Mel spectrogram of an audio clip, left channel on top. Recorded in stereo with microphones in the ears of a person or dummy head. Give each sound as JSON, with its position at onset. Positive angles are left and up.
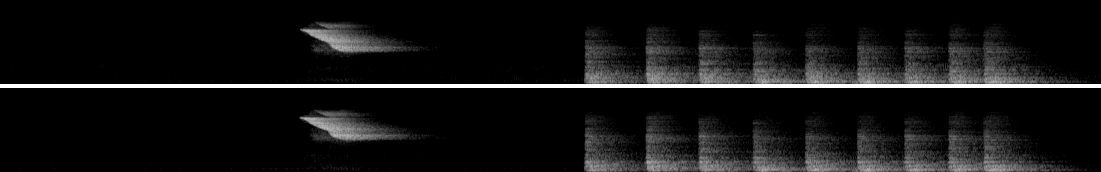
{"t": 3.0, "sound": "a bird", "side_deg": -20, "distance_m": 1.0}
{"t": 5.8, "sound": "hammering", "side_deg": -5, "distance_m": 1.1}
